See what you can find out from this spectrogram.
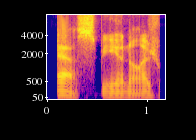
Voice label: "espionage", American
